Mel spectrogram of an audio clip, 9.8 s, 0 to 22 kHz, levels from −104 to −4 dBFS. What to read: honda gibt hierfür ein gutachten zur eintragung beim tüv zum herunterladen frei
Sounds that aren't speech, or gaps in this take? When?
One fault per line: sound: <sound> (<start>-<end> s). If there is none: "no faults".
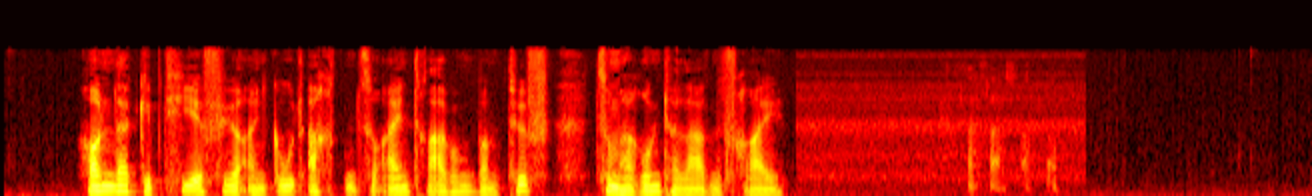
sound: laugh (7.0-8.0 s)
